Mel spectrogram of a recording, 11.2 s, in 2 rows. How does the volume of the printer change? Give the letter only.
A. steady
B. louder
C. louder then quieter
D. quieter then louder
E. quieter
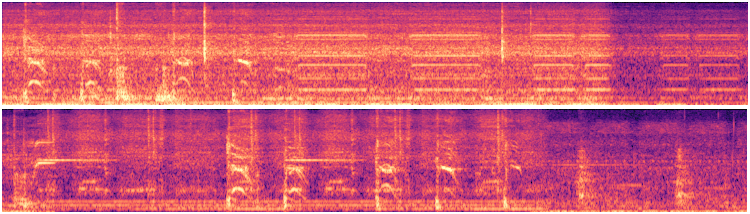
E.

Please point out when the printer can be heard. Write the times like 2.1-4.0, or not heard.
0.0-11.1.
